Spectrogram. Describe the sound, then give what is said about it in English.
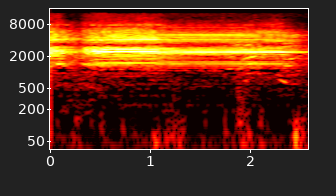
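A malfunctioning gymnasium scoreboard buzzer drones loudly and continuously without a break during a varsity girls game in Loachapoka, a sustained electric tone, with faint low crowd noise and talk underneath. “Seems like we got a having a buzzer issue.”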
